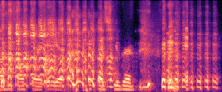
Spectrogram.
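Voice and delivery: high laughing voice; laughing at trolls mocking him; laughing through it. Real, not acted. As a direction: quote them while cracking up. Laughing while quoting comments.

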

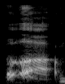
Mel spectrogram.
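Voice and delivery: short high-pitched "ugh"; groan of dread. Retold or imitated. Aunt dreading a whole other level, high groan. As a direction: recoil with a squeamish groan. Retold dread of reading aloud.

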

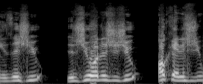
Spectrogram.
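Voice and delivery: low questioning bank voice; bank asking. Retold or imitated. Bank checking your card, low questioning voice. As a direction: ask it like the fraud desk. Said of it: "it was like".

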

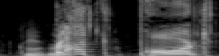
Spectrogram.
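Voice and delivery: high creature voice talking through a mouthful; mouth full. Acted. Caterpillar answering Tilda while chewing, high with mouth full. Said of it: "sagte die Stimme mit vollem Mund".

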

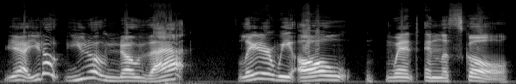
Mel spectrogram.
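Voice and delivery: ordinary delivery

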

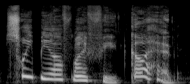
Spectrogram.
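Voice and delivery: very high mocking woman's voice; sarcastic dare. A narrator's reading. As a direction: goad him on with a sneer. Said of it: "she said sarcastically".

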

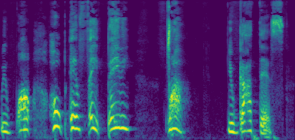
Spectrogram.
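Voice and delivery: rally them like a TED talk; motivational speaker. Real, not acted. To her listeners, preaching hope and faith, motivational speaker. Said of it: "I should title this motivational speaker".

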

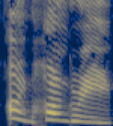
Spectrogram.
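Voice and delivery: slow, loud pleading cry. Acted. Cyril cries to Bruce he's hungry. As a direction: cry it out slowly. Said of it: "cried Cyril".

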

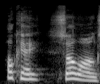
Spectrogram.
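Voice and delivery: high, loud cheery goodbye; cheerful. A narrator's reading. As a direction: call a bright farewell in a high voice. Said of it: "as she cheerfully".

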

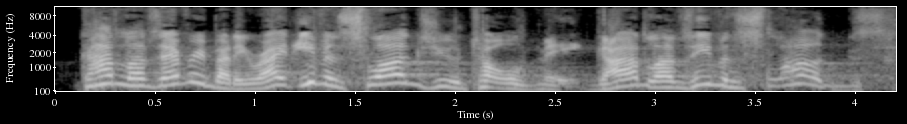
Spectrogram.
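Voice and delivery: put-on child's excited insistence. Daughter telling her father God loves even slugs, high and excited. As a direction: insist eagerly like a small child. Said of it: "she says".

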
